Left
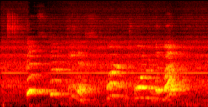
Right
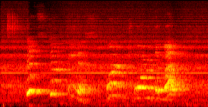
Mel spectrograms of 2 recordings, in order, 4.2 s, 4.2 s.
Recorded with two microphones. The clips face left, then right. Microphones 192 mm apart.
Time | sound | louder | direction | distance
0.5 | a shout | right 4 dB | 20° right (ahead or behind) | 3.5 m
